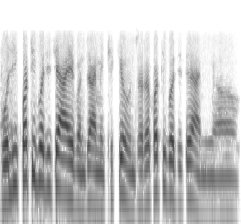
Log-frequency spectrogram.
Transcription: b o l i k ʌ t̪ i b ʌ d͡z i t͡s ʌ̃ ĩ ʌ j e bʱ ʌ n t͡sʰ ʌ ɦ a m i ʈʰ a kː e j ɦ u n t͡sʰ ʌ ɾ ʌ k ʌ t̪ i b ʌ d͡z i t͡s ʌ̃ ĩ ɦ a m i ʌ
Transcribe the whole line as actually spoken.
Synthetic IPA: b o l i k ʌ t̪ i b ʌ d͡z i t͡s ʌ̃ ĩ a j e bʱ ʌ n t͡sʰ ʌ ɦ a m i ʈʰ i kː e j ɦ u n t͡sʰ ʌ ɾ ʌ k ʌ t̪ i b ʌ d͡z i t͡s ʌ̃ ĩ ɦ a m i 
